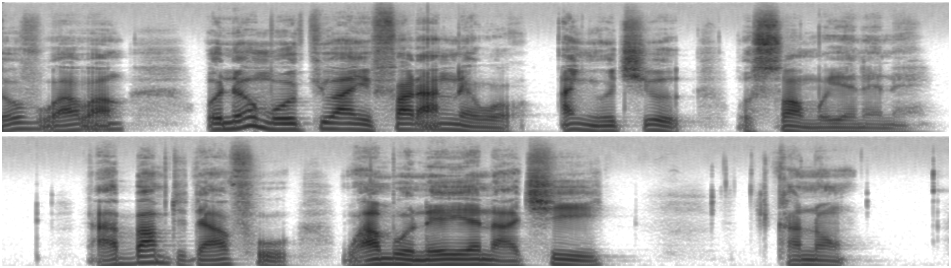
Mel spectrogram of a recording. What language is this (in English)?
Bokyi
